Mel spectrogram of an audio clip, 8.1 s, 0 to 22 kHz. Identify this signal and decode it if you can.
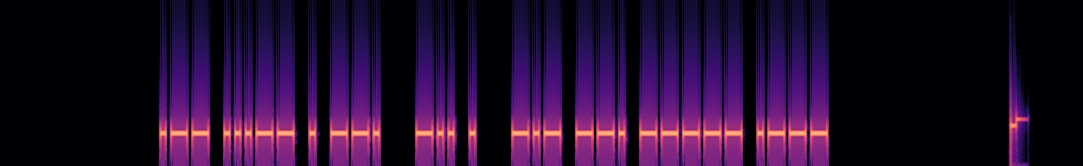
Morse code, heard as a keyed tone, about 31 wpm, 700 Hz. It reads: W3EG DE KG0J
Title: USA Callsign DE Callsign - 4 Characters - 30wpm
